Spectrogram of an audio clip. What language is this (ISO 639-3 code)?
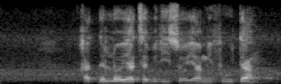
sot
